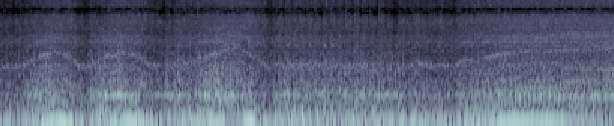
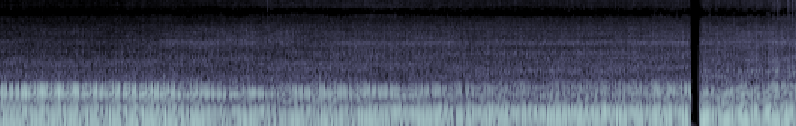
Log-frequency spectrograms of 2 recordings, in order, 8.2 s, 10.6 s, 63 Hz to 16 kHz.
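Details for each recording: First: Cold, original matching-numbers Yamaha Fazer 600 inline-four revving and idling: faint light ticking over the deep engine note, a top-end noise the owner suspects is a minor timing (distribution) issue, unconfirmed; blue smoke when hot is the bigger worry. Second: Yamaha Fazer 600 inline-four warming up at idle: smooth, low, even beat with no misfire or knock and no smoke; engine sounds healthy, though a regulator or alternator charging fault is suspected.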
